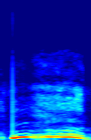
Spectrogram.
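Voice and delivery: sharp high yelp. Retold or imitated. Sudden yelp mid story.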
